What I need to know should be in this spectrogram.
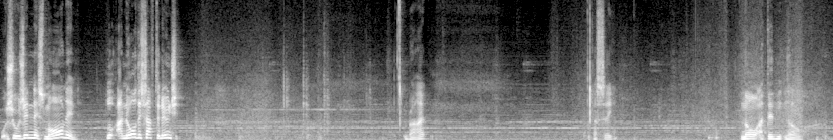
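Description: A young man speaks calmly into a phone, close by, in short bursts with pauses.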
